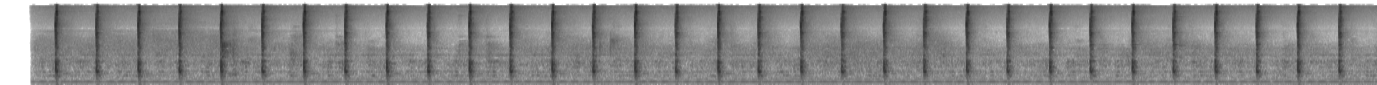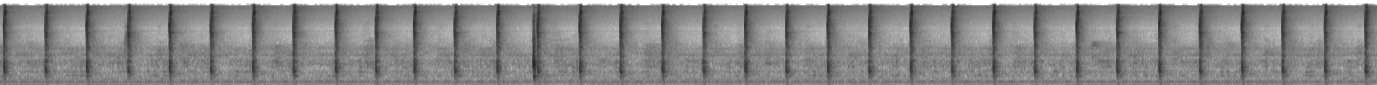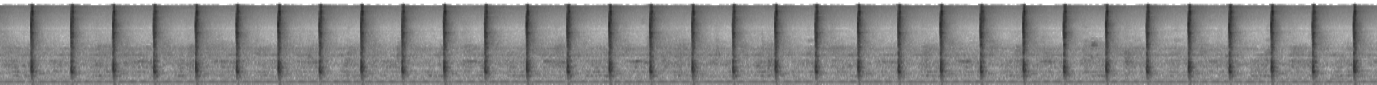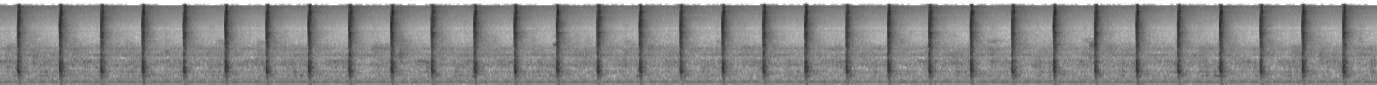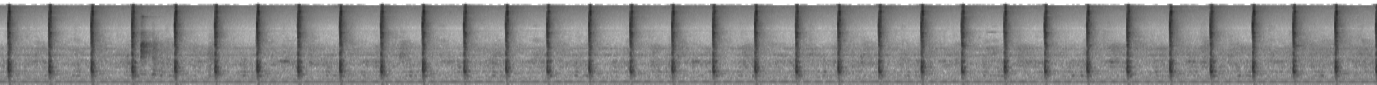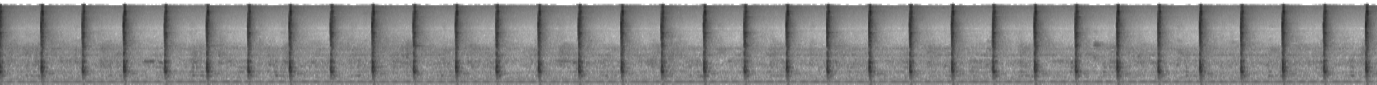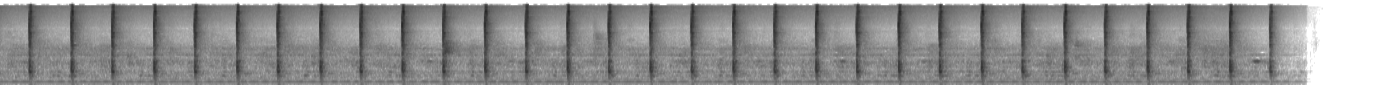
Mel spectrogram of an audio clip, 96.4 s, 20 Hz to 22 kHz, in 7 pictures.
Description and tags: Käkikello, kello, tikitys / Cuckoo clock in a room, ticking
Käkikello, kello käy, tikittää huoneessa.
Paikka/Place: Suomi / Finland / Nummela
Aika/Date: 01.01.1992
